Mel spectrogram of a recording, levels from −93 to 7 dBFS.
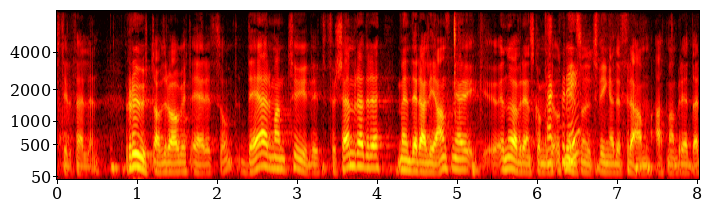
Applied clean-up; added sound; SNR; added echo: none; none; none; none.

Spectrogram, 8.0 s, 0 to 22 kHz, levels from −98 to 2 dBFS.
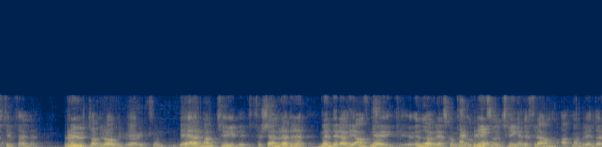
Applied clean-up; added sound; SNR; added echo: neural separator model SepFormer DNS4.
